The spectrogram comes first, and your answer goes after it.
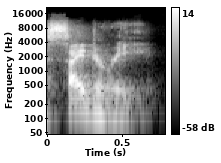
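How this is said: The word is said with an English pronunciation. The speaker calls it wrong. "which is how you would say it in English"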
